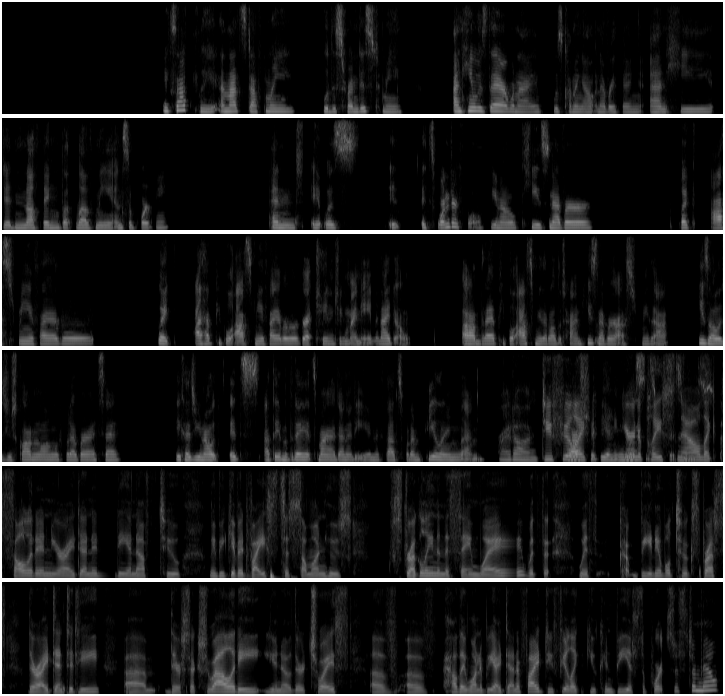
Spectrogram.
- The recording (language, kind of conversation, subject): English, unstructured, What is the difference between fitting in and being true to yourself?
- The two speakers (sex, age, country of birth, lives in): female, 20-24, United States, United States; female, 45-49, United States, Canada
- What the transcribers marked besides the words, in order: tapping; other background noise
